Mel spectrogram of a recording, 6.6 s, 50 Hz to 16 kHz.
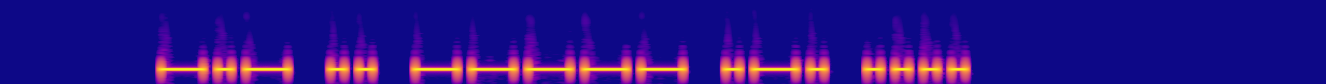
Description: Morse code, heard as a keyed tone, about 17 wpm, 700 Hz. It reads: KI0RH
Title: USA Call Signs - 5 Characters - Repeated 2x - 17wpm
